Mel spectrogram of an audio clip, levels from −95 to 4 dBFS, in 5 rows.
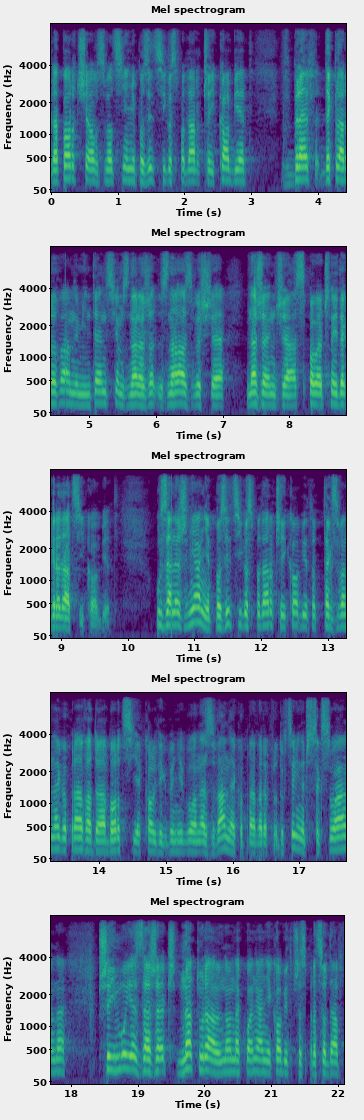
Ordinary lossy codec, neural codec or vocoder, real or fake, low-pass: none; vocoder, 22.05 kHz, 80 mel bands, WaveNeXt; fake; 7.2 kHz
